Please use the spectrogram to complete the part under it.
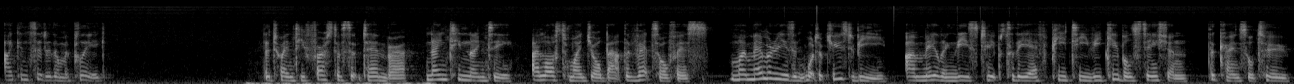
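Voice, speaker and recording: A doomed woman doctor, played by an actress, records her grim diary for an analog horror tape. Her voice is on the low side, and she speaks in somber, measured, short statements. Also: a bit bright, rough recording. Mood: grim resignation.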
